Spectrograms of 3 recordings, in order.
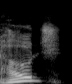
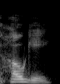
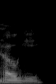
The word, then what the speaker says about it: Hoge: pronounce this guy's name said hoge i think it's actually hoagy i think it's they pronounce it hoagie i thought we know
